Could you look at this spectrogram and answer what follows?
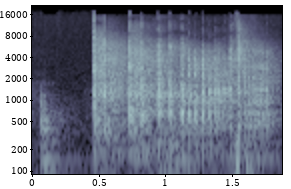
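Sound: dice rolled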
